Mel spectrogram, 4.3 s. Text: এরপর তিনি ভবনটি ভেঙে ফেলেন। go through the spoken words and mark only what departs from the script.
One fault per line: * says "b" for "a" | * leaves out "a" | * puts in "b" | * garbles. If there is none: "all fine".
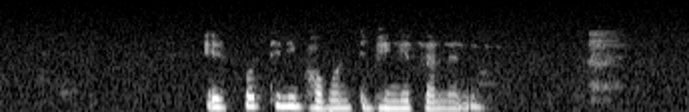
all fine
